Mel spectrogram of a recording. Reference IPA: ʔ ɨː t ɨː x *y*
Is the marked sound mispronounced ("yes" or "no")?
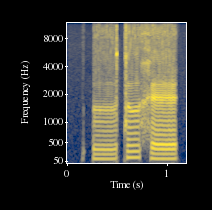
yes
